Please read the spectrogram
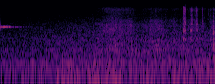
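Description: Quiet room tone: a steady low hum with a couple of faint clicks near the end.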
